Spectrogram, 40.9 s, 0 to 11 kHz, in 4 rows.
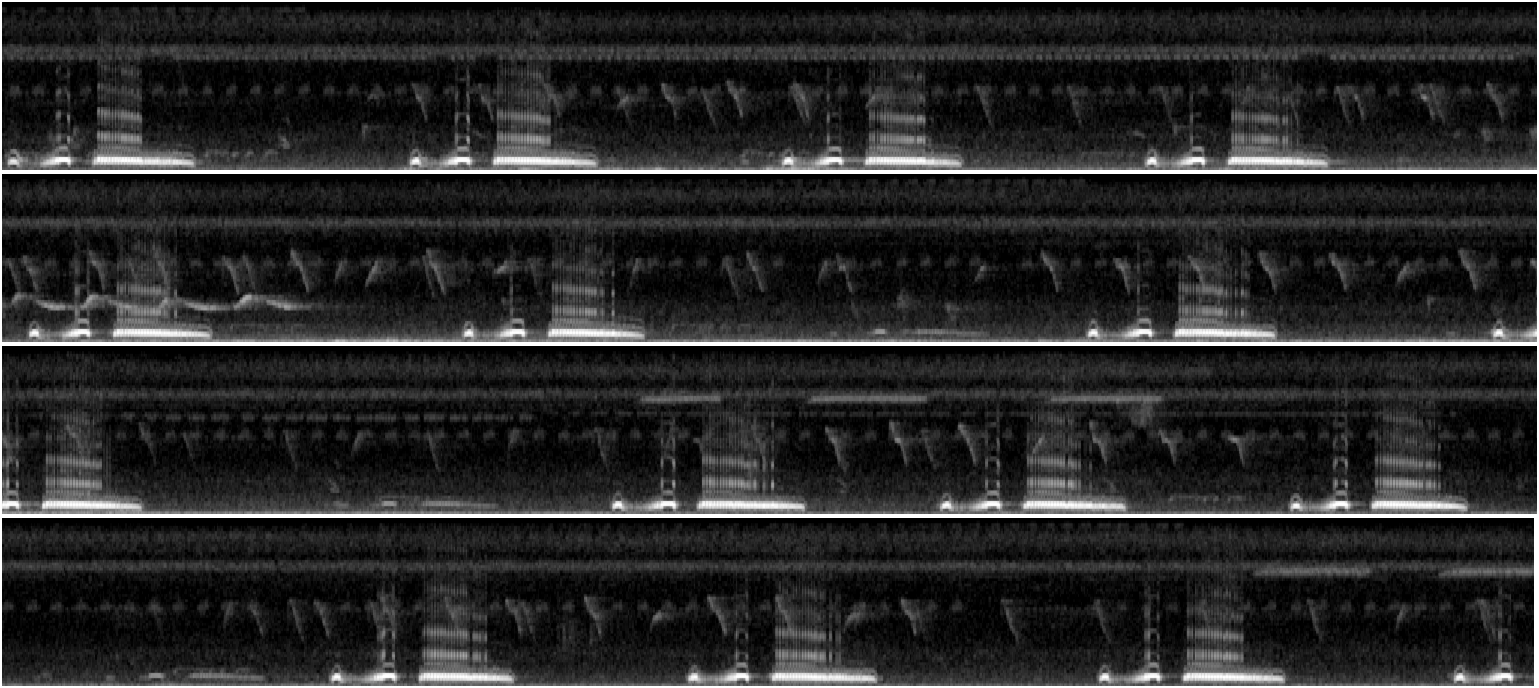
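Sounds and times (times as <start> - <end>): dove cooing: 0.0 - 1.5, 2.7 - 4.2, 4.9 - 6.6, 7.5 - 9.0, 10.4 - 12.2, 13.3 - 14.6, 16.0 - 16.8, 17.4 - 18.8, 19.9 - 21.5, 22.7 - 23.8, 24.5 - 25.9, 26.7 - 30.3, 31.6 - 34.2, 35.2 - 36.6, 38.0 - 39.4, 40.4 - 40.9
faint small-bird chirps: 21.6 - 29.8.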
